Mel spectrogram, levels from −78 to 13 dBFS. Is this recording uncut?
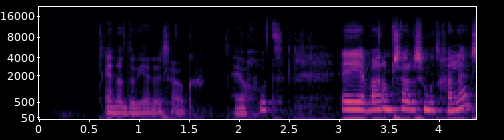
no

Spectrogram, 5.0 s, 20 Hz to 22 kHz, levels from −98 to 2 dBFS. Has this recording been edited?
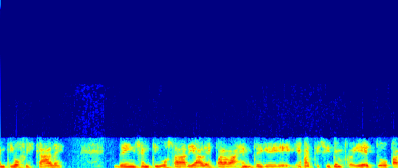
no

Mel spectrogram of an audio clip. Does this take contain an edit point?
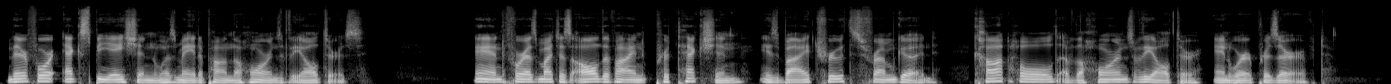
yes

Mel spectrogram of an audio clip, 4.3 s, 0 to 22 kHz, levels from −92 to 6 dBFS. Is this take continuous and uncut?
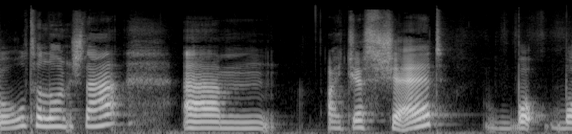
yes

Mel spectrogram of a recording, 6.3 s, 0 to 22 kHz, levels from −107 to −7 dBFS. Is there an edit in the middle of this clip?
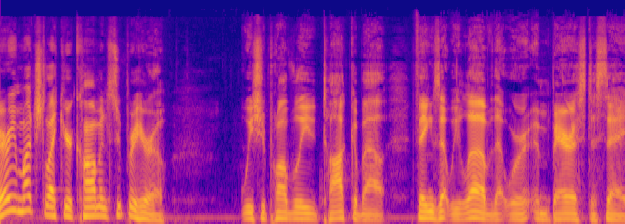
yes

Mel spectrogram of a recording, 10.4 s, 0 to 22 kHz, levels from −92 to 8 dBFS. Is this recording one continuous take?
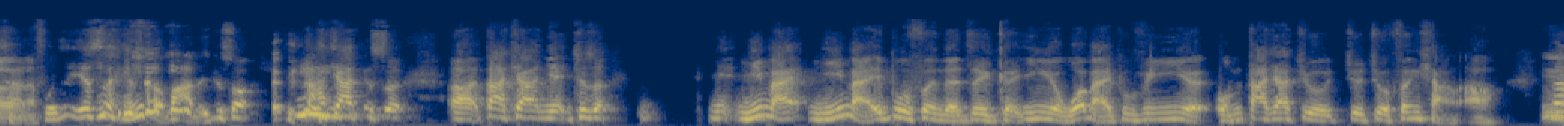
yes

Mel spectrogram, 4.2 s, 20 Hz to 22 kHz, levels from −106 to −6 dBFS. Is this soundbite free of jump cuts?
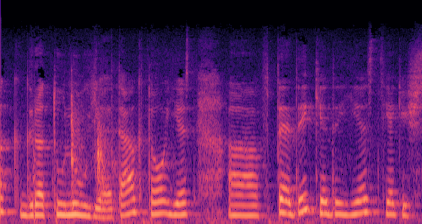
yes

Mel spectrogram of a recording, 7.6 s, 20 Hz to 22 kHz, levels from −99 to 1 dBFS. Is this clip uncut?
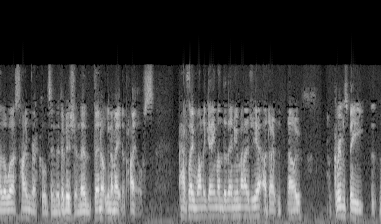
yes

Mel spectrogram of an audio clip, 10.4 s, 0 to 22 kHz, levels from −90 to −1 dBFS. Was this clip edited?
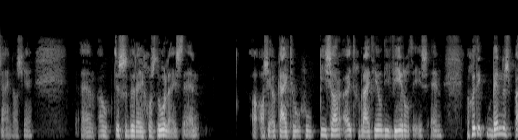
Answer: no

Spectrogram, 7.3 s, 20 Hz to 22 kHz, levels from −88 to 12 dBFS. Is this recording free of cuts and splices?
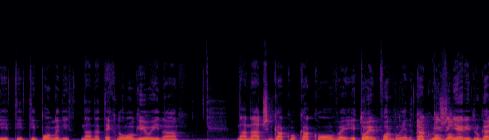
no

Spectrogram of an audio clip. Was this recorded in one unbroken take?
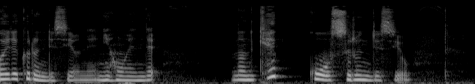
no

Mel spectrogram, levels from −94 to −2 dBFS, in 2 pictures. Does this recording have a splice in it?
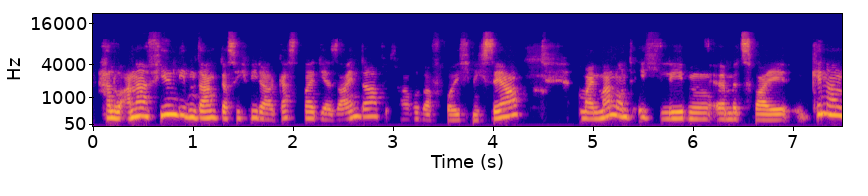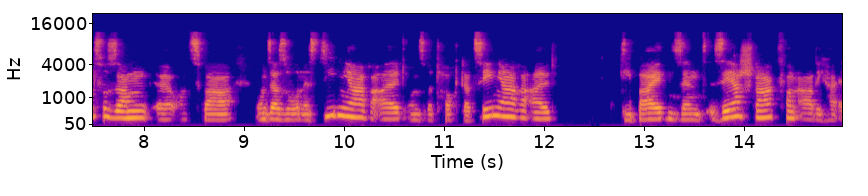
no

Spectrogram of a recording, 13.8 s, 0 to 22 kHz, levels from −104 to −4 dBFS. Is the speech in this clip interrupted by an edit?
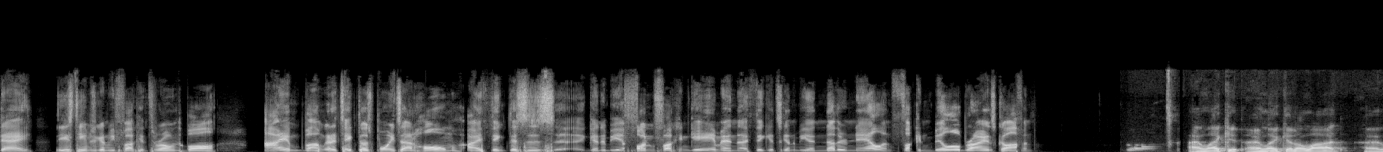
yes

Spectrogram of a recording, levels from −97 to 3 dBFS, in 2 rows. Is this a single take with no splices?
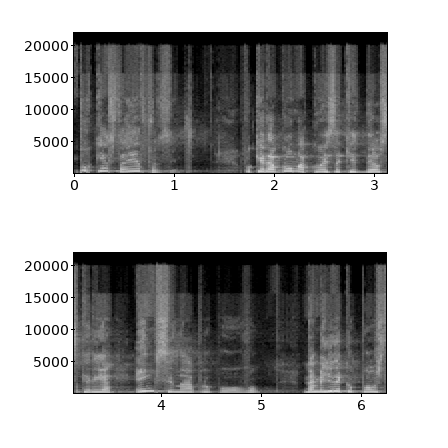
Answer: yes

